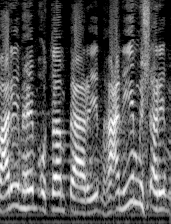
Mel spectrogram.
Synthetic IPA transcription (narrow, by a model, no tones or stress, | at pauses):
paːɾimɦɐmut̪ɐmpaːɾiːmɦaːniːmniʃɐɾim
